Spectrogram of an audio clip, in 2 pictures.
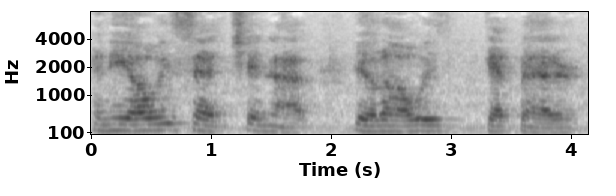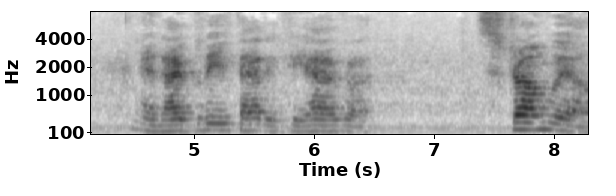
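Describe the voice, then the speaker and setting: A man's fairly high voice at a fairly slow pace, fairly even in intonation, broken by long, frequent pauses, with audible room echo. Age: 60s. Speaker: formerly homeless man. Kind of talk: personal testimony. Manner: halting.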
